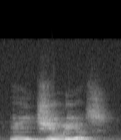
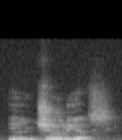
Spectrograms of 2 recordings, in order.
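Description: Both takes have the same delivery.

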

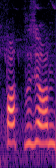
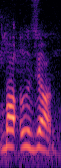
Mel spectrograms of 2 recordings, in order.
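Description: First: The word begins with a voiceless p sound. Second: The word begins with a voiced b sound.

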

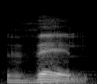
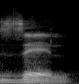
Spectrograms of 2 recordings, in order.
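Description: First: It begins with a voiced th sound. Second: It begins with a buzzing z sound. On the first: The speaker calls it right. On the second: The speaker calls it wrong. "لا تقل زال، زال غلط"

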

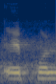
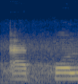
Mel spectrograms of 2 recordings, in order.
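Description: First: The first vowel sounds like the vowel in bed. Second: The first vowel sounds like the vowel in cat. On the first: The speaker calls it wrong. "ए for एपल नाही म्हणत" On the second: The speaker calls it right. "ए for ॲपल म्हणत आहोत"

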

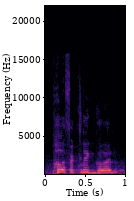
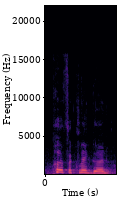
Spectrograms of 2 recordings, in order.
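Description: Both takes have the same delivery.

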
